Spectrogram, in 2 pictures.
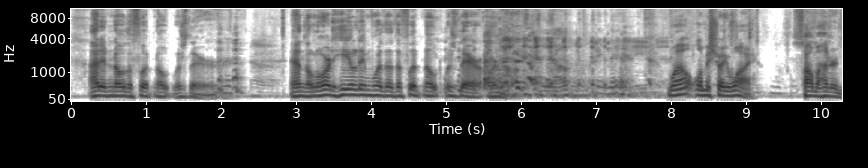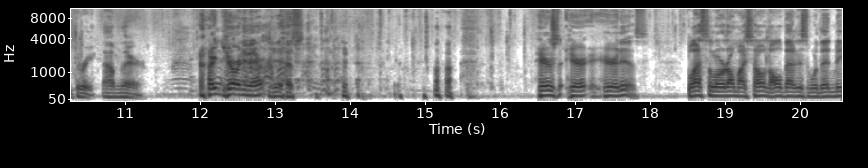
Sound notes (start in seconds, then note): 7.9 laughs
